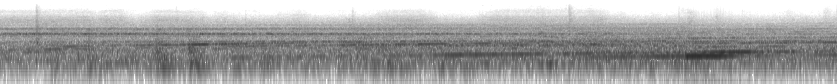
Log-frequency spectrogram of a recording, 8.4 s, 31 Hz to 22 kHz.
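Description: E233-7000 series electric train heard from inside a motor car: the traction motor and inverter whine in several tones that climb in pitch over the second half, as the train picks up speed, over the steady running noise of the wheels on the rails.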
